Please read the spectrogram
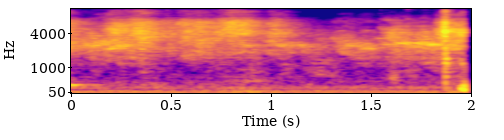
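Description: A flock of pet birds keeping up a high, steady chirping twitter, with one brief sharp click just before the end.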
